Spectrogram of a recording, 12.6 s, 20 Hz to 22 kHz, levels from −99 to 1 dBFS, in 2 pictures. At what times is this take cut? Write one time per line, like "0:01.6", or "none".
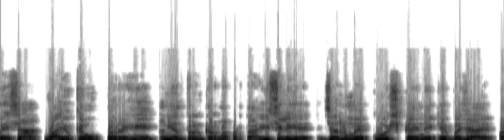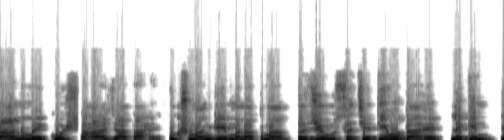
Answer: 0:02.0
0:04.0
